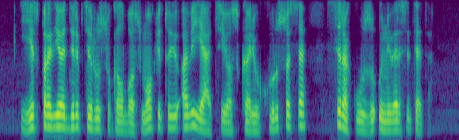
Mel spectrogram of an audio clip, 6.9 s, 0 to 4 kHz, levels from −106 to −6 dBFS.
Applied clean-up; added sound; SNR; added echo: none; none; none; none.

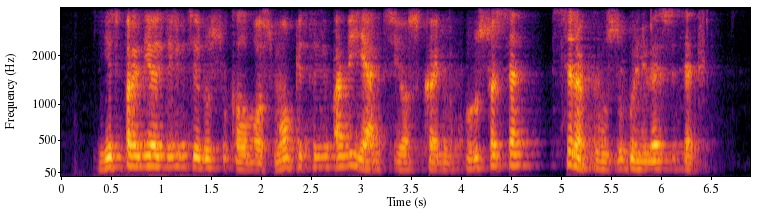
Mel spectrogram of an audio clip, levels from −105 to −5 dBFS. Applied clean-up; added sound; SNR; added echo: neural mask model DeepFilterNet 3.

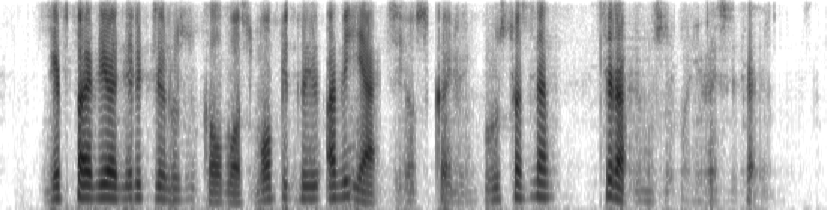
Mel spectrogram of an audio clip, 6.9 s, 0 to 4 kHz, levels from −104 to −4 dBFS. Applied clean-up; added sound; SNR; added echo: neural separator model SepFormer WHAMR!.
